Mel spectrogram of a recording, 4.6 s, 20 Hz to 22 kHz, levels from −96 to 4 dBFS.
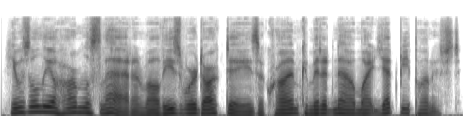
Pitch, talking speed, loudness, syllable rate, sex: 135 Hz, 260 wpm, -17 LUFS, 6.7 syllables/s, male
